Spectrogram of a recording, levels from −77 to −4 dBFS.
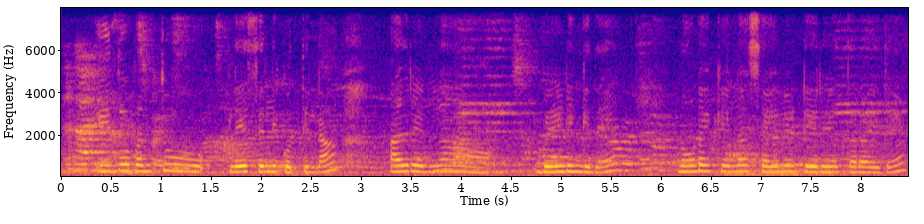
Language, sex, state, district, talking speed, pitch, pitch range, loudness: Kannada, male, Karnataka, Raichur, 115 wpm, 275 Hz, 260-295 Hz, -16 LUFS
